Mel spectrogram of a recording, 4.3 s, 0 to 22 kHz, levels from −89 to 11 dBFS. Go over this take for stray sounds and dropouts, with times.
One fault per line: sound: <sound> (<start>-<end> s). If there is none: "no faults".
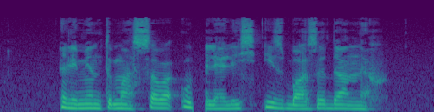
sound: dropout (1.9-2.1 s)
